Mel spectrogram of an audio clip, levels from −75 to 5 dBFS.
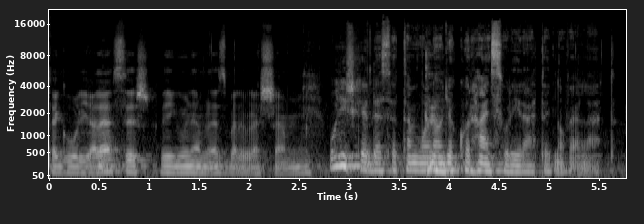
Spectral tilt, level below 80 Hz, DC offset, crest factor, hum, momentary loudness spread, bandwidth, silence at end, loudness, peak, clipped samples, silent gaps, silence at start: -5 dB/octave; -58 dBFS; under 0.1%; 20 dB; none; 12 LU; 18.5 kHz; 0.05 s; -28 LUFS; -8 dBFS; under 0.1%; none; 0 s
